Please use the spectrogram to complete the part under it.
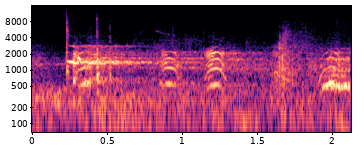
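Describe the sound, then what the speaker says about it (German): Hunting dogs bay and yelp repeatedly during a winter driven hunt in snowy forest, several excited high-pitched barks and yips sounding from a moderate distance in irregular bursts. "Immer wieder Hundegeläut aus nah und fern"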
